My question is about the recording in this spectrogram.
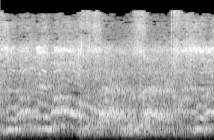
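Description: Large crowd of male mourners chanting and shouting together, many voices overlapping in a loud, continuous din.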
